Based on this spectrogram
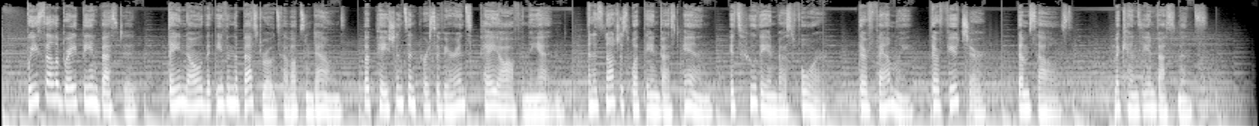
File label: spot; McKenzie Investments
